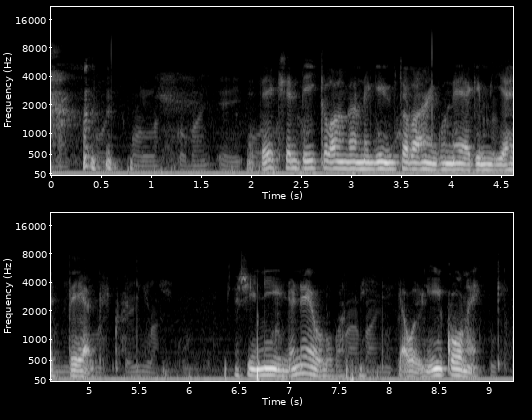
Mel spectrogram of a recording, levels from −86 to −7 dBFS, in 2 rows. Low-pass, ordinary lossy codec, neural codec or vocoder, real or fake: 19.8 kHz; none; none; real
